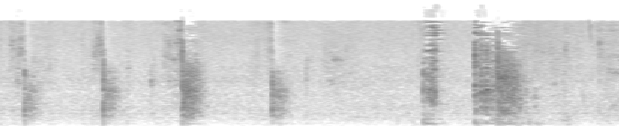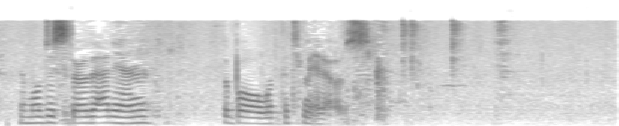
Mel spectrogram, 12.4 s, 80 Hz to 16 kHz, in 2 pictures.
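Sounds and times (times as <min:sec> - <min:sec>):
knife cutting a cucumber lengthwise on a board: 0:00.2 - 0:03.0
speech: 0:06.4 - 0:07.9, 0:08.5 - 0:10.1.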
